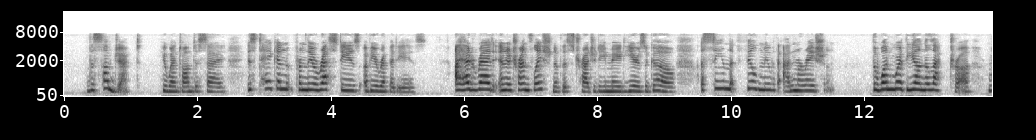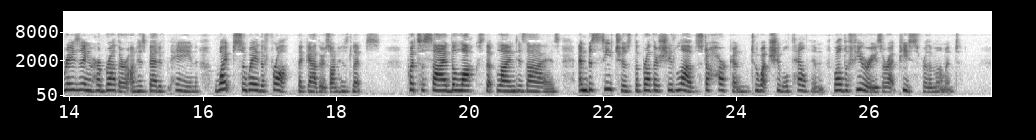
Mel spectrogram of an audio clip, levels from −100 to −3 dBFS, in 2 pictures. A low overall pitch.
No: very high, 260 Hz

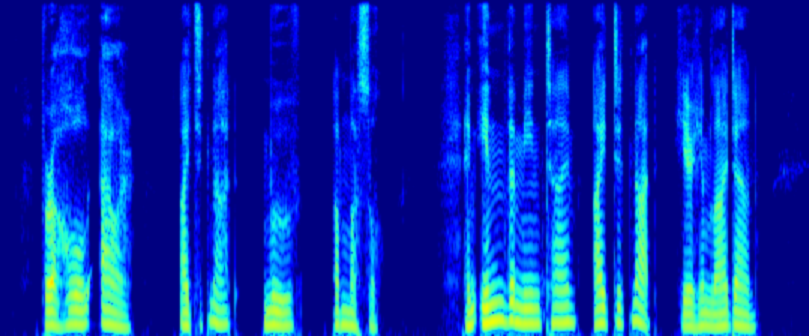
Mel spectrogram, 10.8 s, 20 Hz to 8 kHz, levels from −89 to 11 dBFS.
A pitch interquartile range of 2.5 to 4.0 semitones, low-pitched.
Yes: average, 3.2 semitones; low, 125 Hz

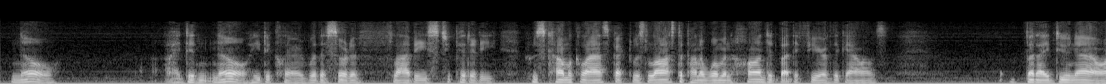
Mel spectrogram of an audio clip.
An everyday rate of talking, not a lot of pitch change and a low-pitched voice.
Yes: average, 170 wpm; narrow, 1.9 semitones; very low, 95 Hz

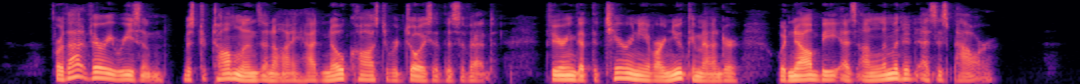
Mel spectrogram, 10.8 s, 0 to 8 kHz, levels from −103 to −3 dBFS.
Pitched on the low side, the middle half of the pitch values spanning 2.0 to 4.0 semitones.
No: low, 105 Hz; average, 4.4 semitones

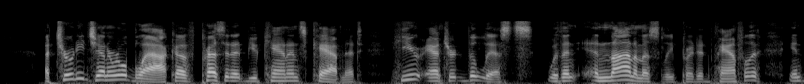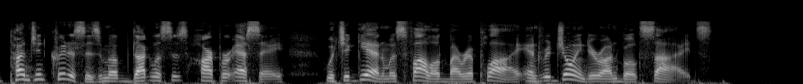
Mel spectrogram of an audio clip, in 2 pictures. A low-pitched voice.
No: medium, 165 Hz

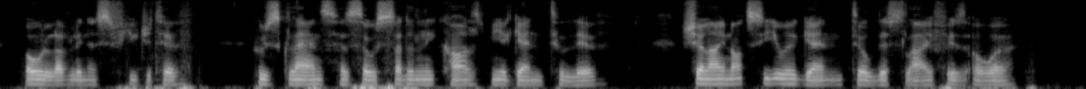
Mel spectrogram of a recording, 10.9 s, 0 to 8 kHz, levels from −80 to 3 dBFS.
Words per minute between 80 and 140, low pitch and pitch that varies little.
Yes: slow, 135 wpm; low, 110 Hz; narrow, 1.5 semitones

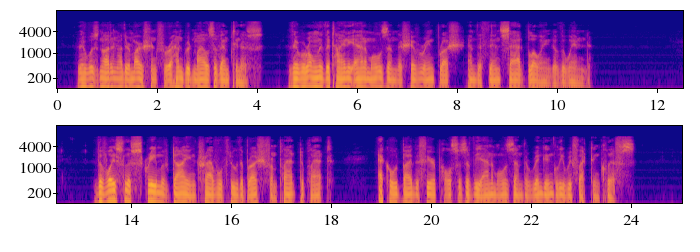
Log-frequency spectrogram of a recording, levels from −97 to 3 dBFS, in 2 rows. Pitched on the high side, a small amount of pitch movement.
No: very low, 95 Hz; narrow, 2.0 semitones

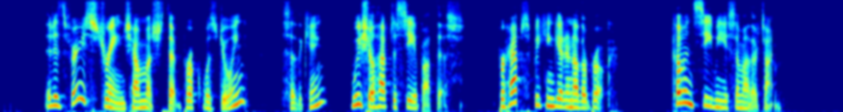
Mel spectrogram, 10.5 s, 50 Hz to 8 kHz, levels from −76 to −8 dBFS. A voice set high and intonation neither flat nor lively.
No: high, 200 Hz; wide, 6.1 semitones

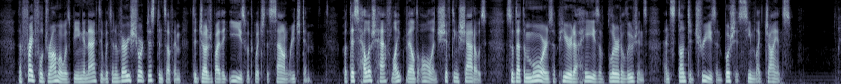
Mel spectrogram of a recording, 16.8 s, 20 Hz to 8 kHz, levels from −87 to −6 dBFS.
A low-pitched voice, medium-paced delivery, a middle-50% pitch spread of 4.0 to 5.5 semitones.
Yes: low, 125 Hz; average, 185 wpm; average, 4.3 semitones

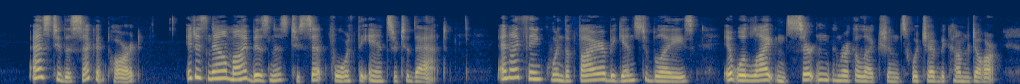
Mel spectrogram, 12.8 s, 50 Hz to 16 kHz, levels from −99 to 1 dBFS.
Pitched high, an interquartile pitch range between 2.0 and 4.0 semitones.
No: high, 220 Hz; average, 4.7 semitones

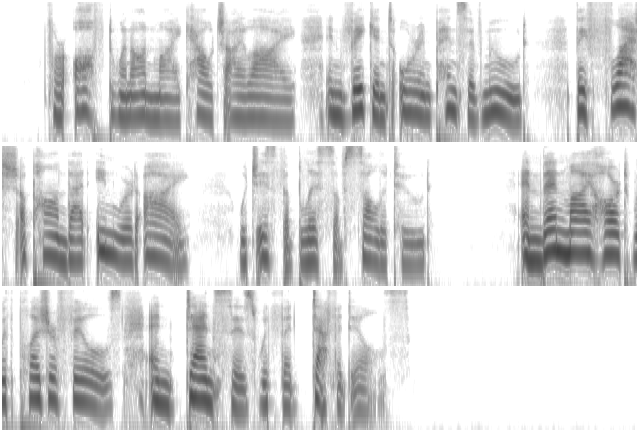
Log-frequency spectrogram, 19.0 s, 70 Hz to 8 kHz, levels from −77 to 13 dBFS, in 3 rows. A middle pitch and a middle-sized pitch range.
Yes: medium, 175 Hz; average, 3.7 semitones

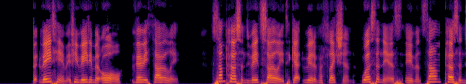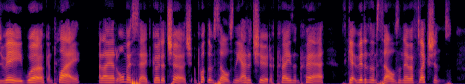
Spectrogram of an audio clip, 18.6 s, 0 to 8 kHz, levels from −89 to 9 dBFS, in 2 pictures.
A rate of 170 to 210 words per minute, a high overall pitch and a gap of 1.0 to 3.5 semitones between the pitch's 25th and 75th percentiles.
Yes: average, 180 wpm; high, 205 Hz; average, 3.0 semitones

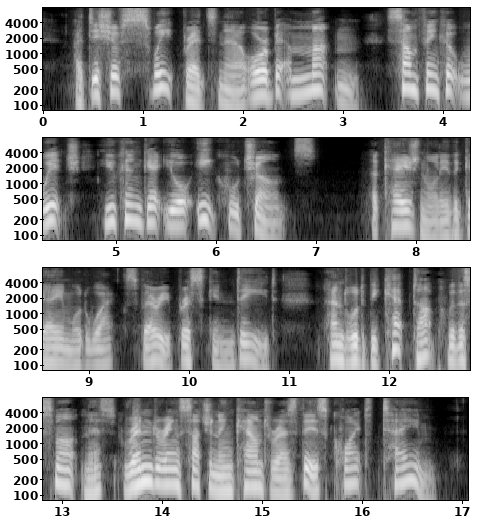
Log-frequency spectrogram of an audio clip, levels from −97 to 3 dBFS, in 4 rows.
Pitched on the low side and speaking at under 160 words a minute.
Yes: low, 130 Hz; average, 150 wpm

